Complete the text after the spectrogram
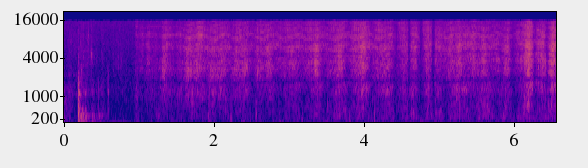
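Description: A cloth rubs in quick circles on a smooth surface.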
